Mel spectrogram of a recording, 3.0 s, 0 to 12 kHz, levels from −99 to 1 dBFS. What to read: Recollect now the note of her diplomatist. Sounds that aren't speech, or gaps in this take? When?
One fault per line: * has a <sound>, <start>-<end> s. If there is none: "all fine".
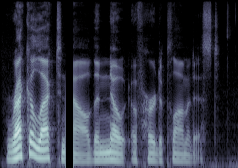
* has a dropout, 0.8-0.9 s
